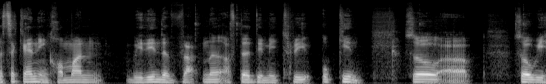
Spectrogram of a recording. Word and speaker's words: Wagner: No, I like to call them Wagner because that I read it in English, but I know the proper pronunciation is actually Wagner. So former members of the Wagner PMC, and the convoy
